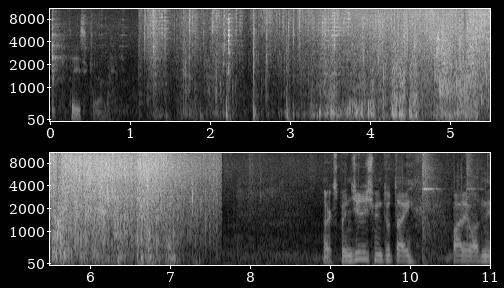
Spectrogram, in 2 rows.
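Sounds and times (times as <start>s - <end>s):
grit and stones scraped and falling: 1.1s - 7.7s.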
